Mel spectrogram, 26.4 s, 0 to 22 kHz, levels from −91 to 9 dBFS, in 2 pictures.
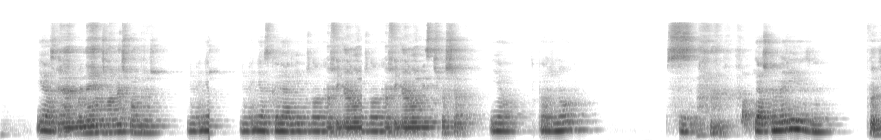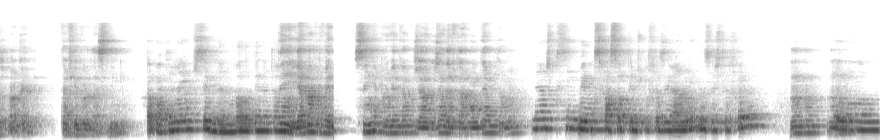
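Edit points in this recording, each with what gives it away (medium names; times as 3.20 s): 3.14 s: repeat of the last 0.79 s
5.43 s: repeat of the last 0.87 s
18.22 s: sound stops dead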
